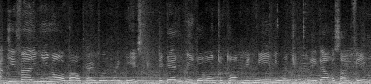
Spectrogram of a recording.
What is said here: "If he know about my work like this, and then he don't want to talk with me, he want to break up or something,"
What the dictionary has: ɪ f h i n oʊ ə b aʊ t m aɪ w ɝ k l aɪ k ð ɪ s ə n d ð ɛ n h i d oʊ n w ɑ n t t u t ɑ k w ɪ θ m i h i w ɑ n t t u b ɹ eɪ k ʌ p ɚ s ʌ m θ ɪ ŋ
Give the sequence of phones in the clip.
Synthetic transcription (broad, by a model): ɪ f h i n oʊ ə b aʊ t m aɪ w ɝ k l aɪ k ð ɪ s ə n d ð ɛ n h i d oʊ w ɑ n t t u t ɑ k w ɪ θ m i h i w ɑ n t t u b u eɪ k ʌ f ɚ s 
